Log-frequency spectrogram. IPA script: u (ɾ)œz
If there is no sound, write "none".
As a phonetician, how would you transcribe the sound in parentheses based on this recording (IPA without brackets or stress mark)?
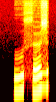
θ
